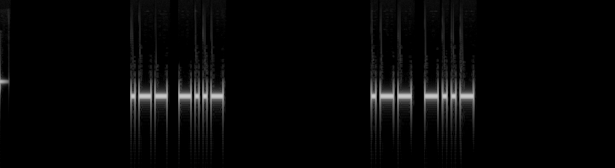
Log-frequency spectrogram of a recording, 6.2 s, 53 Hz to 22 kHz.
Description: Morse code, heard as a keyed tone, about 26 wpm, 700 Hz. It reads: WX WX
